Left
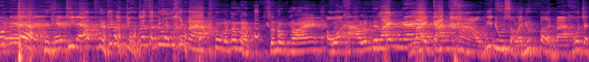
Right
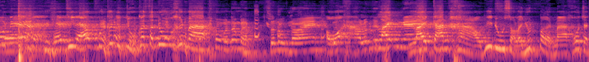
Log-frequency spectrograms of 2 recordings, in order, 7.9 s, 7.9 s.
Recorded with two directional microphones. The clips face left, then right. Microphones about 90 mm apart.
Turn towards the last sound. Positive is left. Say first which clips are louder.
# right 2 dB
turn(degrees=-30)  # may be behind; listen again after turning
